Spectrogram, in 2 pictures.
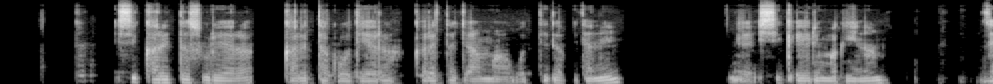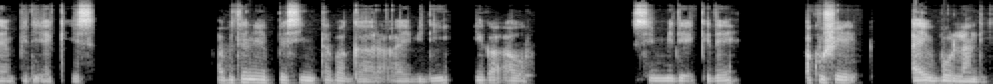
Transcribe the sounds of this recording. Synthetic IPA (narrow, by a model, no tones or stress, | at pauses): ʔɪsːɪkʰɐɾɛt̪ːɐsʊɾɛjɐɾɐ | kʰɐɾɛt̪ːɐko̞ːt̪ɛjɐɾɐkʰɐɾɛt̪ːɐt͡ʃʼaːmːaːwɔt̪ːɪd̪ɐbɪt̪ɐneː | ɪsːɪkʼe̞ːɾɪmɐkiːnɐn | zɛmpːɪd̪ɪ̰ʔɛkʼːeːs | hɐbɪt̪ɐnɛjɐpːɛsɪnt̪ːɐbɐɡːaːɾɐ̰ʔɐjbɪd̪ɪ | ɪkʼɐ̰ʔɐw | sɪmːɪd̪ɪɛkʼːɪd̪ɛ | ɐkʊʃɛ | ɐjbbɔlːɐnd̪ɪ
